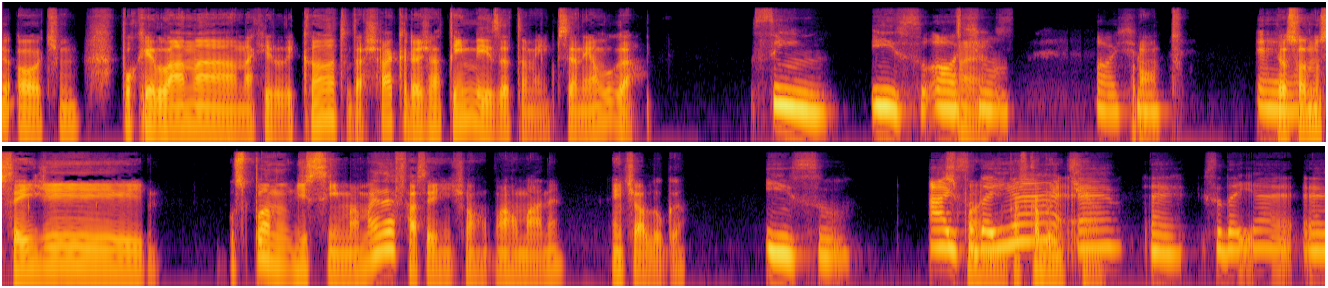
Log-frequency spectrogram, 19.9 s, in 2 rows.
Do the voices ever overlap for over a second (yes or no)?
yes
